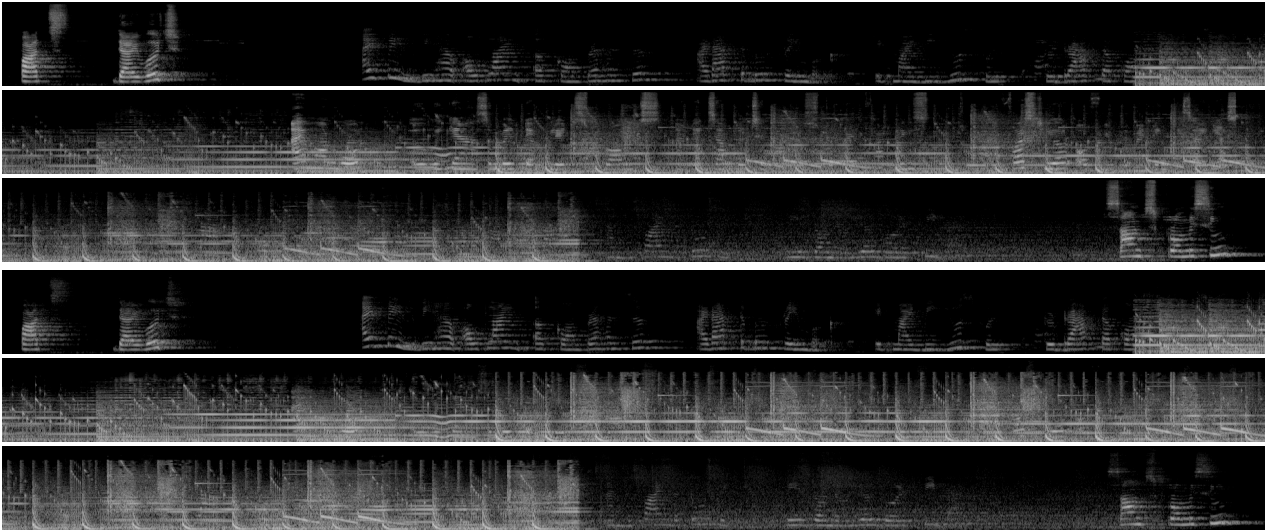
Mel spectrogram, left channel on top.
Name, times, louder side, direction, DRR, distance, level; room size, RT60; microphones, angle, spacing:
voice 1, 0.2-0.6 1.1-1.8 15.5-16.3 16.7-21.9 22.2-25.0 36.3-37.6, left 4 dB, 90° left, 9 dB, 1.0 m, -32 dB
voice 2, 3.6-6.4 6.9-8.2 8.7-10.0 10.4-11.7 12.1-12.8 26.8-28.3 28.5-34.9, right 2 dB, 60° right, 3 dB, 2.8 m, -44 dB
sound 1, 11.3-31.0, right 6 dB, 85° right, 0.6 m, -25 dB
sound 2, 17.5-36.9, right 2 dB, 20° right, 1.1 m, -48 dB
15.0 x 10.0 x 9.0 m, 0.99 s
head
